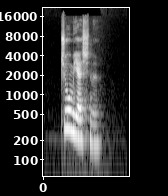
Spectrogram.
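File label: "чумъясьны", Komi, female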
